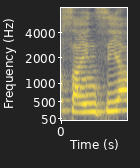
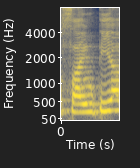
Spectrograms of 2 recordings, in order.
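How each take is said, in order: First: साइंसिया said "sain-SI-ya", with an s; "s" pronunciation. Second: साइंटिया said "sain-TI-ya", with a t; a t, not an s, in साइंटिया; "t" pronunciation. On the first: Teacher shows one reading to class, साइंसिया with an s. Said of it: "इसको कुछ लोग साइंसिया भी पढ़ते हैं". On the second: Teacher shows another reading to class, साइंटिया with a t. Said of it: "इसको कुछ लोग साइंटिया भी पढ़ते हैं". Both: Shown as a demonstration.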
